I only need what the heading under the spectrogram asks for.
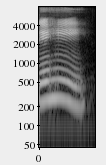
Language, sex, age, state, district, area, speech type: Hindi, female, 30-45, Rajasthan, Jodhpur, rural, read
